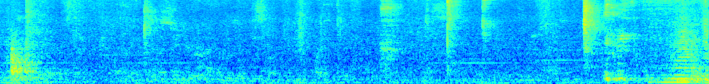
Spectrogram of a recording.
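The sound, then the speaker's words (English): A few doors thud and clunk shut at scattered moments as a gathering is about to begin, with faint murmuring voices and shuffling in the background between the closes. “You want to close the doors if possible?”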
